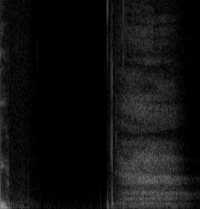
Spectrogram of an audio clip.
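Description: A man's faint breath, lasting under a second, about a second in, during a pause in his speech.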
